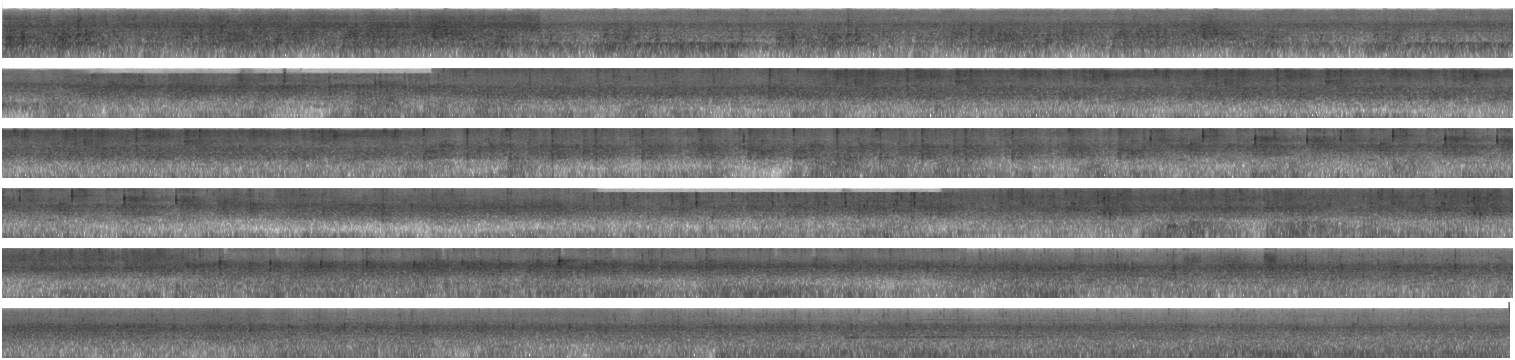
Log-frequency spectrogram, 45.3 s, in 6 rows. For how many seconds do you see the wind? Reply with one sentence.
The wind can be heard for 45 seconds in total.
